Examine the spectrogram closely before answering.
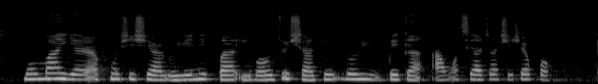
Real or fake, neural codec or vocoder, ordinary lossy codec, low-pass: real; none; none; none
